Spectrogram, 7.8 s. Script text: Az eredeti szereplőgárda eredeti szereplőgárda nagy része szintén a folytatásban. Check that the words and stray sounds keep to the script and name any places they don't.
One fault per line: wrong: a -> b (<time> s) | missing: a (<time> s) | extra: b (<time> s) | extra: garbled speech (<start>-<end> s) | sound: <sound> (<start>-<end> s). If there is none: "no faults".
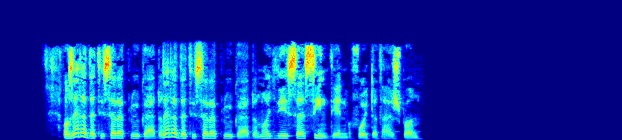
no faults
